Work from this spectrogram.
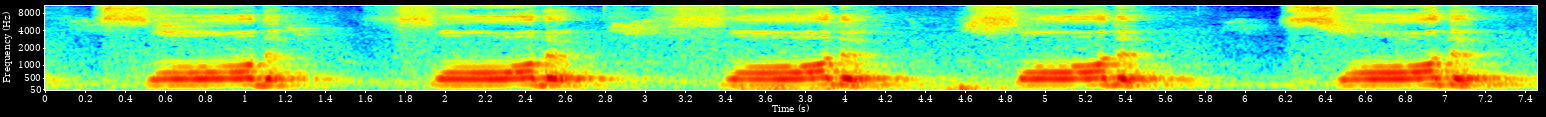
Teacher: اس کو آسان بھاشا میں ہے کہ بھاری آواز میں اوپر کی دانتوں کی جڑ سے ادا ہوگا، زبان کی نوک اوپر کی دانتوں کی جڑ سے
